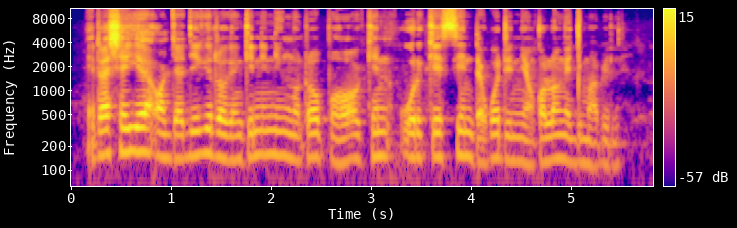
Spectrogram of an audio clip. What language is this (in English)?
Masai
